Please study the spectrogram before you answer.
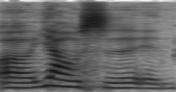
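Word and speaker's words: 钥匙: I was about to ask him, so 钥匙 in Mandarin, in China. I thought someone... How is it pronounced? It's not 锁匙, but 钥匙, right?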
